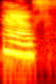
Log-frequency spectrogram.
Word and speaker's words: health: Cái âm cuối đọc là có nghĩa là phải đặt lưỡi ở giữa hai hàm răng và đẩy hơi ra.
